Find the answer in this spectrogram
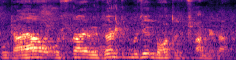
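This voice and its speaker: A man's speech comes through with audible room echo and noticeable background noise. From Prayagraj, Uttar Pradesh, India. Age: 70s. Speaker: dairy farmer. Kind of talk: interview.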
